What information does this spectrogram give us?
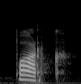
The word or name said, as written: park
